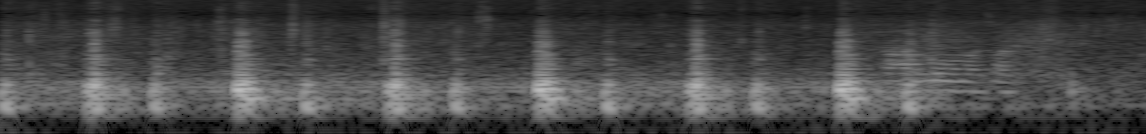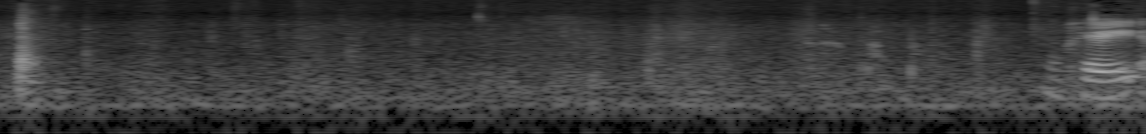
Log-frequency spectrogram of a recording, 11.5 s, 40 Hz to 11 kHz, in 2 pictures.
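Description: Simulated heart at the mitral area: clean paired beats about 80 a minute with no murmur, normal heart sounds, then fading to quiet.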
